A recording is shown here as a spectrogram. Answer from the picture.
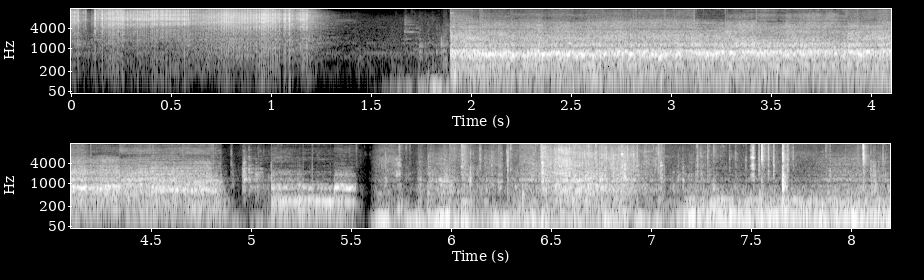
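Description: Brief crackling hiss of electric arc welding, then after a short gap a steady hiss of a handheld gas blowtorch lighting the wood in a rocket stove's feed chamber. Near the end, a low rumble with knocks as kindling is dropped into the feed chamber.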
